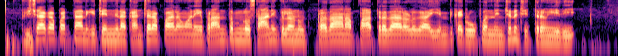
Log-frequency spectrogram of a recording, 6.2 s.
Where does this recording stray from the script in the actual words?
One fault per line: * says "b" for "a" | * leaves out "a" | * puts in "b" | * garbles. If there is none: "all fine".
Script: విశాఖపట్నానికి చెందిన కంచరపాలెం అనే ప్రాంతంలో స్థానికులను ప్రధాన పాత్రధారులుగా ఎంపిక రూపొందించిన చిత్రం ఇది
all fine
